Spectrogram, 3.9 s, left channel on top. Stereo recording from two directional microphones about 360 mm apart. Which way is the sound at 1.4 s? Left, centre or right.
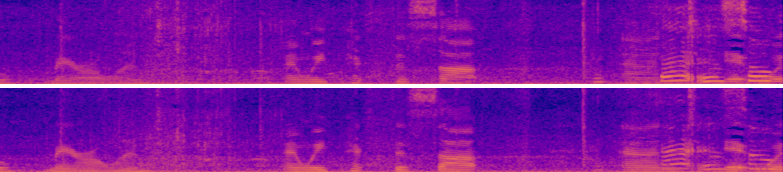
Centre.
